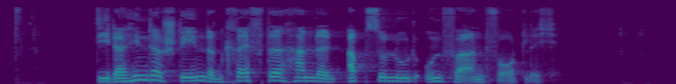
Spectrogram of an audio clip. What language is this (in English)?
German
